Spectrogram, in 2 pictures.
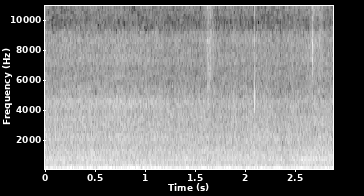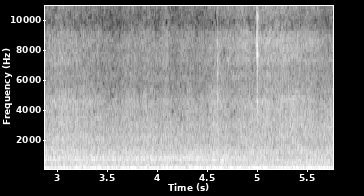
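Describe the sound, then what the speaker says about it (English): Steady broadband rush of wind and road noise heard from inside a moving Toyota Land Cruiser 200 on Michelin tyres, a constant low roar with no talking. "Listen to the wind."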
